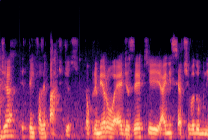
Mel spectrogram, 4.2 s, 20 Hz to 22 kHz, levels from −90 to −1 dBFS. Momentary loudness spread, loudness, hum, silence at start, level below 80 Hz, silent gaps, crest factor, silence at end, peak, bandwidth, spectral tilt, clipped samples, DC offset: 11 LU; -15 LUFS; none; 0 s; -56 dBFS; none; 12 dB; 0 s; -2 dBFS; 7.4 kHz; -7 dB/octave; under 0.1%; under 0.1%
